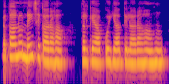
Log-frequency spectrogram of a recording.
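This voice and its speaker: A woman's voice: on the high side, dark tone, lightly acted. A woman voicing a brave, principled young police officer in a story reading, speaking firmly. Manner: firm and principled.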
